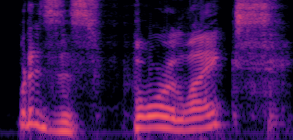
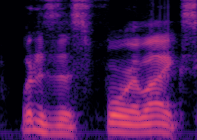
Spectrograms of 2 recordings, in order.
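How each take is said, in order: First: It is read in a put-on character voice. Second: It is read in the speaker's plain voice.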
